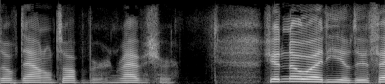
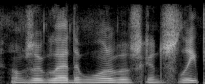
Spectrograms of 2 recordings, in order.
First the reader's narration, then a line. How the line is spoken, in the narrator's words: he murmured with icy sarcasm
